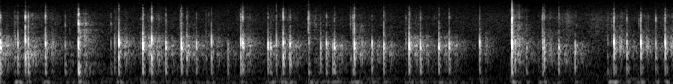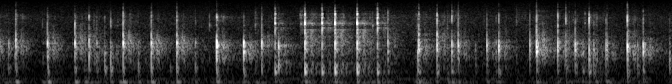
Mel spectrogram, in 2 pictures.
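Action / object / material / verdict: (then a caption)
tap / mechanical keyboard with plastic keycaps / plastic / none. Two hands type quickly with fingertips and nails on a mechanical keyboard with pastel plastic keycaps. A dense, continuous stream of sharp, bright clacks follows, each dying almost instantly, with a strong high-mid click and very little low end.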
